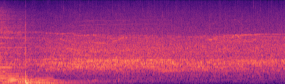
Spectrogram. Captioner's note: cheering; applause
